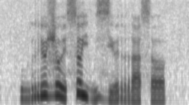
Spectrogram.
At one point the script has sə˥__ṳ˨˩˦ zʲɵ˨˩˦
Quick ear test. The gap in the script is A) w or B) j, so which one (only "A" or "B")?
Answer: B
